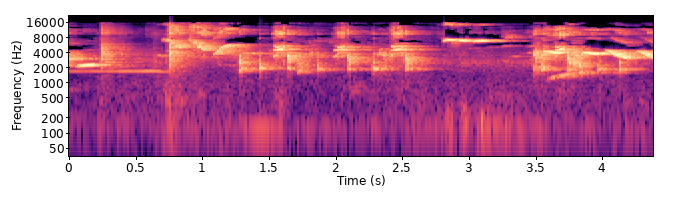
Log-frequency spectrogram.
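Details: Shama tutor song for birds in training or under stress: choppy bursts of buzzy chirps and quick whistles, broken by two short pauses, with faint low knocks in the background.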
